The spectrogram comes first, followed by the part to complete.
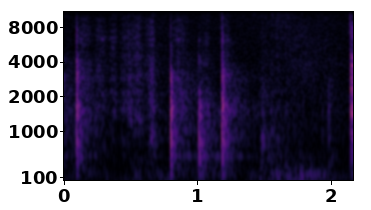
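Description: Chalk writing on a blackboard: short, sharp chalk strokes and taps, three in quick succession about a second in, faint over a low room hum.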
